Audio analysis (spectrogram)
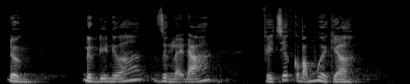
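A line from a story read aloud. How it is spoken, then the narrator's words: Trembling voice. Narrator (Vietnamese): Thái run run nói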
